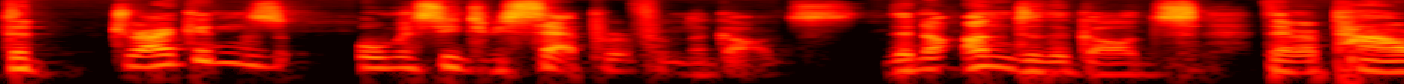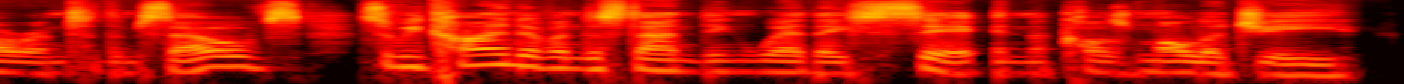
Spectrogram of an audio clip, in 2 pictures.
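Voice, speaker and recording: A man's voice: mid-range voice, expressive, fairly quick, hardly any pauses, fairly bright tone, dry recording. A man co-hosting a podcast, discussing a book in a casual, informal way. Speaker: podcast co-host.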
